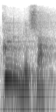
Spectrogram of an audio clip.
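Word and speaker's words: cul-de-sac: Bon le ne se prononce pas se prononce pas. Voilà. Parce que le le professeur Pape Big, il va me dire "Mais attends, ah non, il a son bigou par dit non, le L se prononce pas son cul de sac.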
